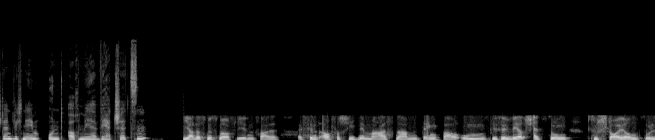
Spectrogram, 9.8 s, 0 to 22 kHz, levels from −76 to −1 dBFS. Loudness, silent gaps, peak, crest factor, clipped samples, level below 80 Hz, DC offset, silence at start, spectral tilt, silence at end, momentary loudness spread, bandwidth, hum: -25 LUFS; none; -8 dBFS; 16 dB; under 0.1%; -66 dBFS; under 0.1%; 0.05 s; -6.5 dB/octave; 0 s; 6 LU; 16 kHz; none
